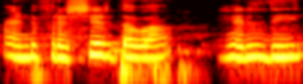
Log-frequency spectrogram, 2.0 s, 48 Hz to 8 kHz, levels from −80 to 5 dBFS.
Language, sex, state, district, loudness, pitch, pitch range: Kannada, female, Karnataka, Raichur, -14 LUFS, 245 Hz, 240-255 Hz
